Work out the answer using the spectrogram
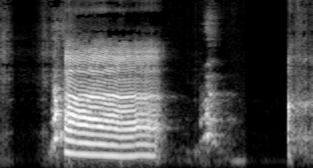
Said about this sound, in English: Frankie, quiet. Sorry, Frankie's going to be barking.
